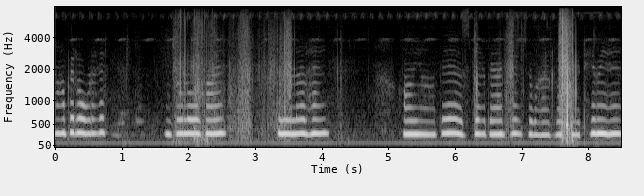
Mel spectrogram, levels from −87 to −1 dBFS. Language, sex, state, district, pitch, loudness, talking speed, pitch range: Hindi, female, Odisha, Khordha, 290 Hz, -22 LUFS, 105 wpm, 270-295 Hz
